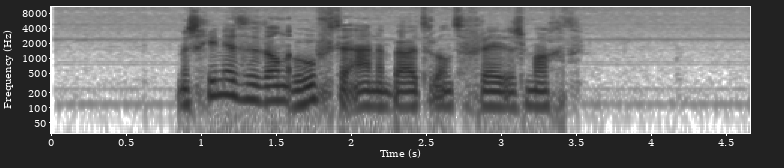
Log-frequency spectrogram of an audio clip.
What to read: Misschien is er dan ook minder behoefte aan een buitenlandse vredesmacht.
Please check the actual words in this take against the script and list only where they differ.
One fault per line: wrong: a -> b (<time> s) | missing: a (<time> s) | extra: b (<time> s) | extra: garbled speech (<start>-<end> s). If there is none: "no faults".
missing: ook minder (1.6 s)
